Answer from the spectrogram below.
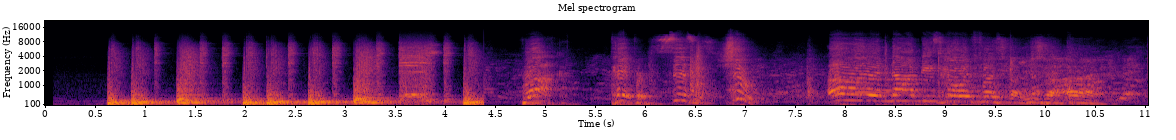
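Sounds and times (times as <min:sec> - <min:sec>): drum kit beat: 0:00.6 - 0:04.4.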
